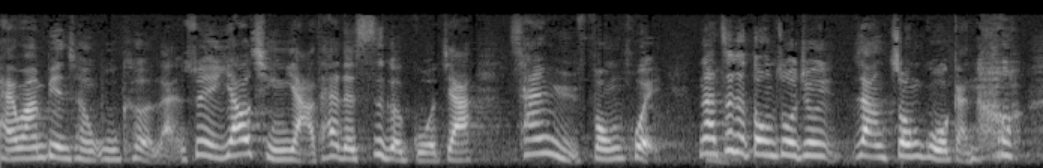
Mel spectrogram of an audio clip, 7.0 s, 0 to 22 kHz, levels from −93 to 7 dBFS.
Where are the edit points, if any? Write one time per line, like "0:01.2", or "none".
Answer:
none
